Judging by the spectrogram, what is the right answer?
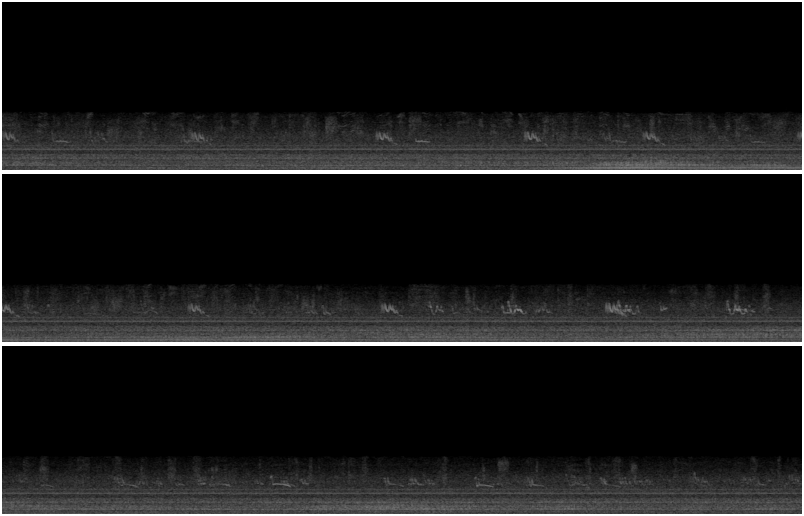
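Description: Droning of a distant engine over steady outdoor noise. It swells about eight seconds in and fades out after about twenty seconds. Faint, short, high chirps repeat throughout.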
